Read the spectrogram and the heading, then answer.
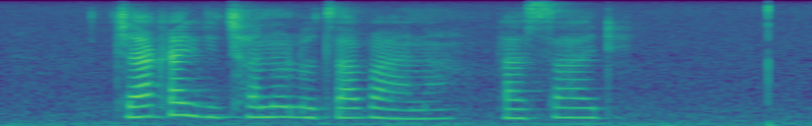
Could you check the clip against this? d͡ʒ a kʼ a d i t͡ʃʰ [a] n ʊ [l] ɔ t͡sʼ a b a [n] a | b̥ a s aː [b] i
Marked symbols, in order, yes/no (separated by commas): yes, yes, yes, no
